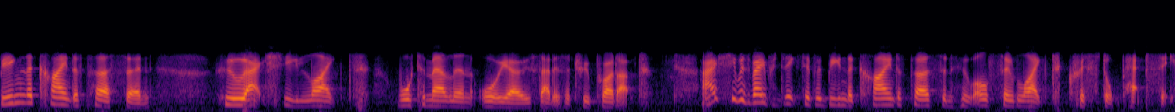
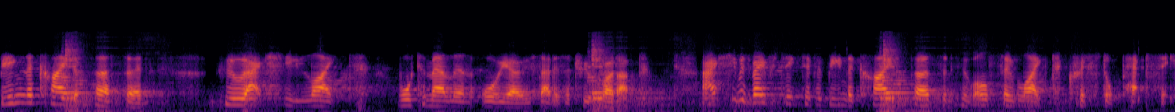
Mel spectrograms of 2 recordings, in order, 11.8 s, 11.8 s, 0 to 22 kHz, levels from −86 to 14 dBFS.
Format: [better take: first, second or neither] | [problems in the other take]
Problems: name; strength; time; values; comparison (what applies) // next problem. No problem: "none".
first | noise reduction (neural separator model SepFormer DNS4)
